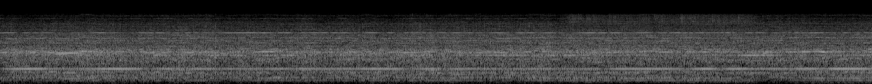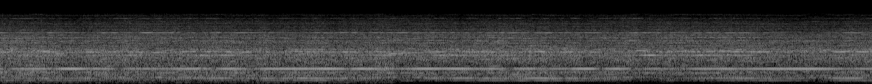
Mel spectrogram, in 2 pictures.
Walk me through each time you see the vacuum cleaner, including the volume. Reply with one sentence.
You can hear the vacuum cleaner from 0.0 to 17.4 s, at a steady volume.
